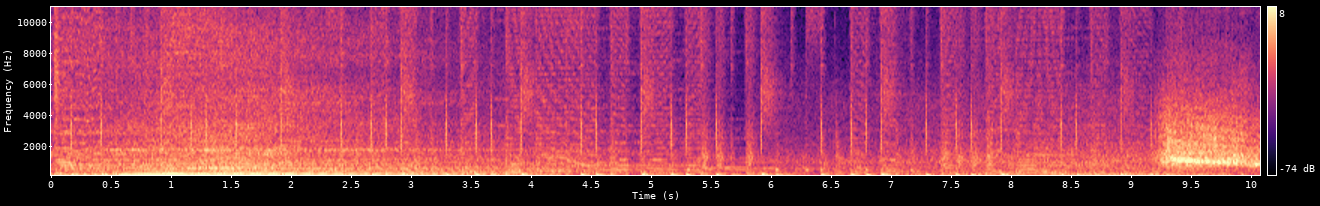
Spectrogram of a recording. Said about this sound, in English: The crew jumps in their car and speeds off to the Sedgwick Hotel, where a ghost has been sighted.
